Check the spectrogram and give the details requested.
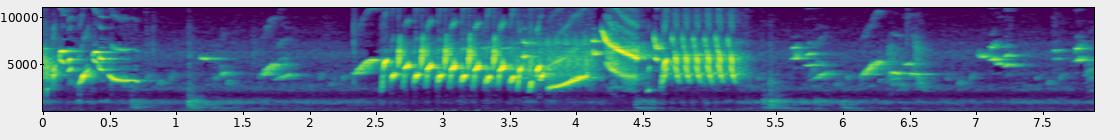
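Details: Excited European goldfinch with scattered chirps leading into a loud, fast tinkling run and a rapid buzzy trill, then softer intermittent twitters, over a faint steady hum.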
